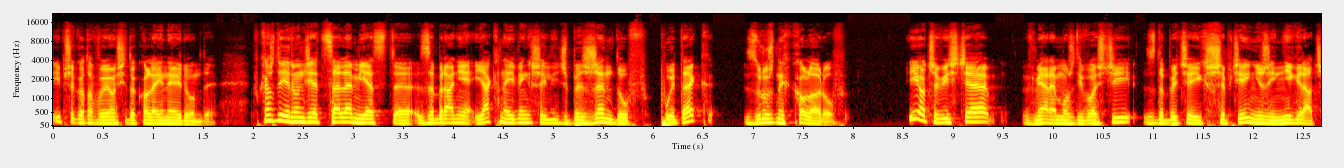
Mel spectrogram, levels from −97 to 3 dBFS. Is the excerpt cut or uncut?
uncut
